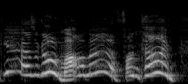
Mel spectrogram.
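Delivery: high, chirpy imitation of a kid; super happy. Happy kid coming home to Mom, high mock cheer. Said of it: "he's super happy".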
